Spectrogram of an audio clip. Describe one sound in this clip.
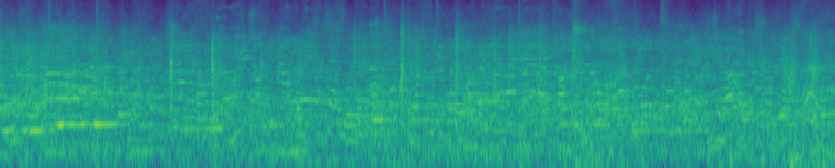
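Shoes shuffle and tap on a wooden floor.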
